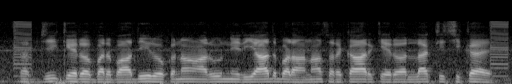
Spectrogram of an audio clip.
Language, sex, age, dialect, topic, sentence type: Maithili, male, 18-24, Angika, agriculture, statement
